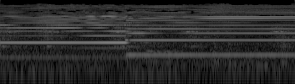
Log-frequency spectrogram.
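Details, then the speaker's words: Steady high electronic tone stepping up in pitch as a defibrillator charges to full before a shock, in a bedside defibrillation/cardioversion tutorial with paddles not applied to a patient. "E charge dulu sampai penuh nyet baru di ditekan lagi dua-duanya"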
